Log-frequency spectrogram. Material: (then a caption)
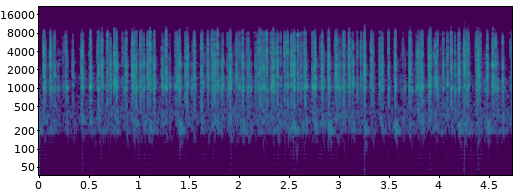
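Plastic. Fingertips type rapidly on a compact Mojo68 mechanical keyboard with a translucent plastic case and plastic keycaps. The result is a quick, steady stream of crisp, bright clacks with very short decays and almost no low end.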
